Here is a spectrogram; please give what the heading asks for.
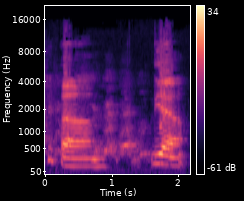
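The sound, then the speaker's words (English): Impatient dogs vocalize in two drawn-out, tonal barking and whining bursts, the second following a short pause. “Your dogs are getting impatient. It's just her.”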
